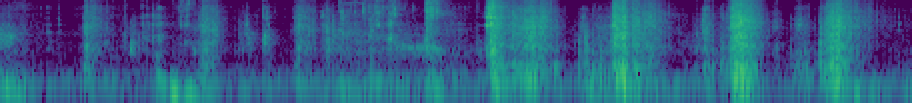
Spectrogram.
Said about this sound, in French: Est-ce que c'est désagréable de manger un grissini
